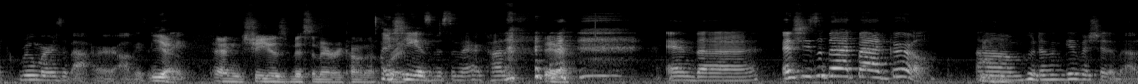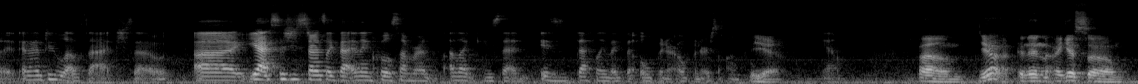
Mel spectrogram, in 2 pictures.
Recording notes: We had some issues with the microphone audio and had to use camera audio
